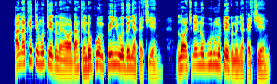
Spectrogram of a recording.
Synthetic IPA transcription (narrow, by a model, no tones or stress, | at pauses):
anaketemoteɡnɔɛɔdakendokwompiɲɾwod̪eɲakat͡ʃjeŋ | lɔt͡ʃnɛnoɡuɾmoteɡnoɲakat͡ʃjeŋ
